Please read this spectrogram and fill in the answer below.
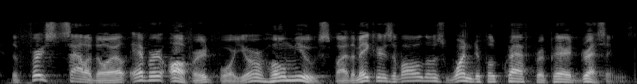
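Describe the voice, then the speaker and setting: A man's voice: lowish voice, breathy edge. A man announcing for a 1950s radio show in a polished, emphatic sales style. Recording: muffled vintage radio recording.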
